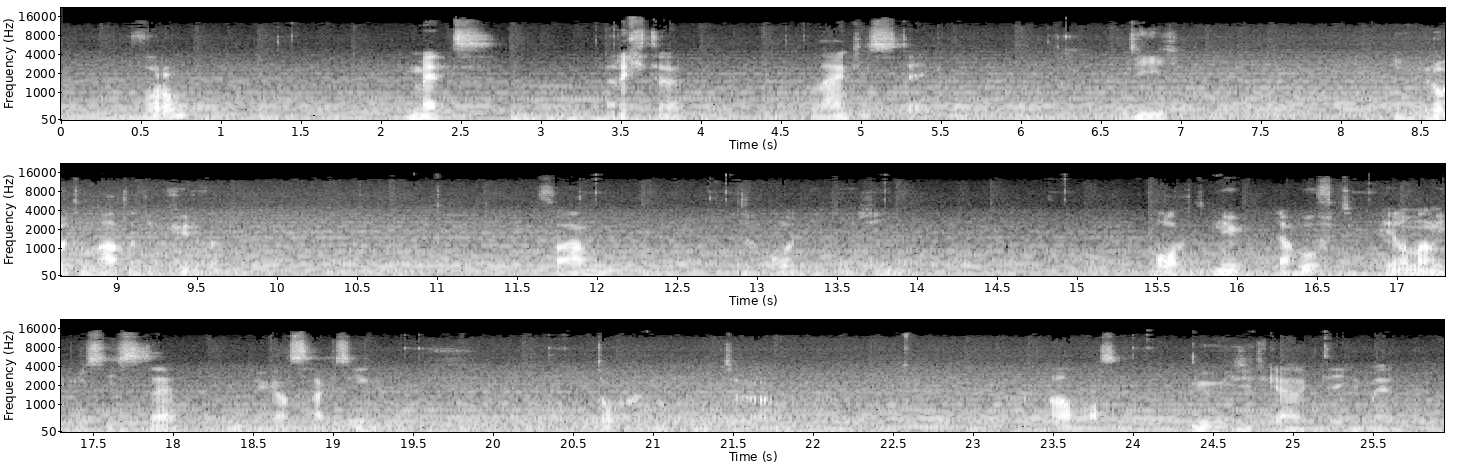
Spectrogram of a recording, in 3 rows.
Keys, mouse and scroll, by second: 0.4-1.5 drag, 3.3 click, 4.5 click, 6.1 click, 8.6-10.0 scroll up 3, 10.5 middle click, 10.6-11.5 scroll up 4, 10.7 middle click, 11.8-13.4 drag, 13.7 click, 14.8 click, 15.6 shift+middle click, 16.1 scroll up 2, 16.7 shift+click, 17.5 click, 19.4 click, 20.3 click, 20.8-21.6 scroll up 4, 20.9 shift+middle click, 21.4 shift+middle click, 21.6 middle click, 24.0 click, 24.4-25.8 scroll up 8, 24.6 middle click, 24.7 middle click, 25.2 shift+middle click.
